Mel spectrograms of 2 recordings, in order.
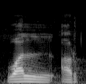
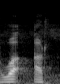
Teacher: Begitu pula jangan alif lam qamariyah atau izhar qamariyah, maka lamnya dibaca dengan jelas. Wal ard, lamnya dibaca dan jelas, tidak langsung ke huruf selanjutnya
